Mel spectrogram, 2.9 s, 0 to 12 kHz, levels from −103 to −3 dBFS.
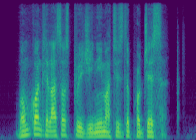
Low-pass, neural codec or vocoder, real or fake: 10.8 kHz; codec, 16 kHz in and 24 kHz out, 0.4 kbps, LongCat-Audio-Codec, fine tuned four codebook decoder; fake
